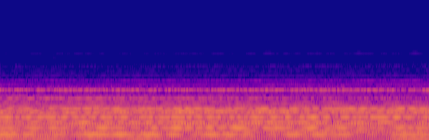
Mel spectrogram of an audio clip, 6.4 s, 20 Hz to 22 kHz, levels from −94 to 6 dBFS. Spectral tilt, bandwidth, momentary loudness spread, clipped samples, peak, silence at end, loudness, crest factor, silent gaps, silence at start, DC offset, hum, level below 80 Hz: -13 dB/octave; 2.6 kHz; 2 LU; under 0.1%; -14 dBFS; 0 s; -28 LUFS; 12 dB; none; 0 s; under 0.1%; none; -44 dBFS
